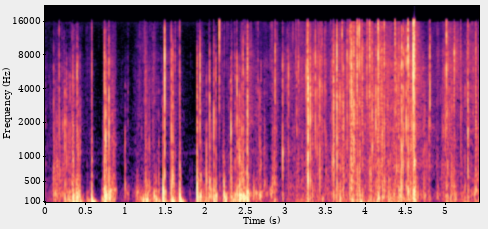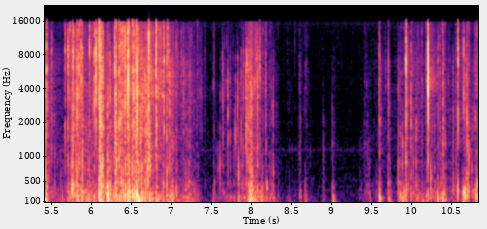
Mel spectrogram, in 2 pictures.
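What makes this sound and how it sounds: A partly filled Doritos chip bag, made of metallized, foil-lined plastic, is squeezed, crinkled and scratched with fingertips close to the mic. Dense, crackling crinkles and papery rustles run almost continuously, with sharper snaps near the start and a low, full body under the bright crackle. After a near-silent pause around 7.5 to 9 seconds, sparser crinkles and scratches resume.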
